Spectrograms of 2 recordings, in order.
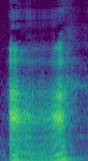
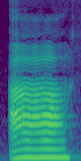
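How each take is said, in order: First: The pitch dips low, then rises again. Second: The pitch stays high and level. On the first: "The third tone is when you are driving down the hill and uphill again" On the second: "The first tone... start with so, ending with so, as if you are driving a car on a flat ground"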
